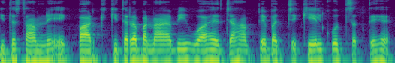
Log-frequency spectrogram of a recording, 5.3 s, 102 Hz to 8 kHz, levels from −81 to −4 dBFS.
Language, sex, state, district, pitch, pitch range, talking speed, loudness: Hindi, male, Tripura, West Tripura, 125 Hz, 120-130 Hz, 195 wpm, -20 LUFS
